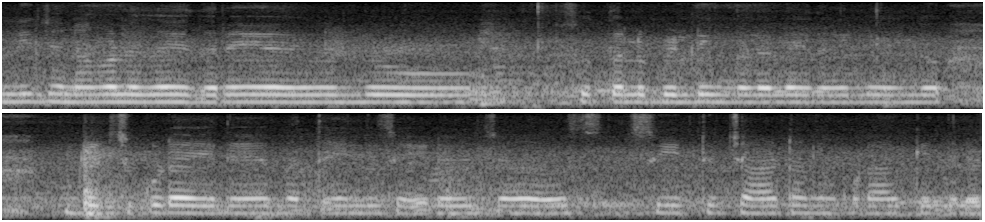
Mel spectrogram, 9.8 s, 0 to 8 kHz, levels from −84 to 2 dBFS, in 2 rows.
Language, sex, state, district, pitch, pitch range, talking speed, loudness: Kannada, female, Karnataka, Dakshina Kannada, 205 Hz, 200-210 Hz, 110 wpm, -19 LUFS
